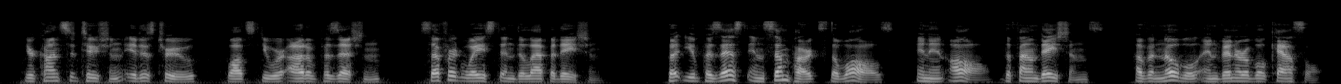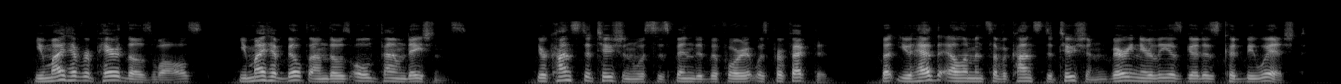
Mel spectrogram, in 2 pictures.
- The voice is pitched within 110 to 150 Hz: Yes, medium, 140 Hz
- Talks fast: No, average, 160 wpm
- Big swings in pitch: No, average, 3.3 semitones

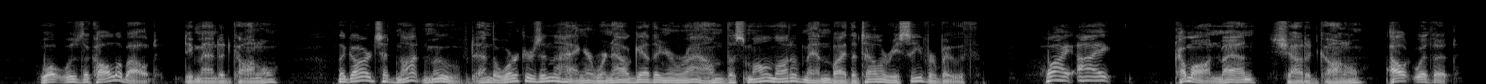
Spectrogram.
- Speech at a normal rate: Yes, average, 170 wpm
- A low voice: Yes, low, 105 Hz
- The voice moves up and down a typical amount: No, wide, 7.9 semitones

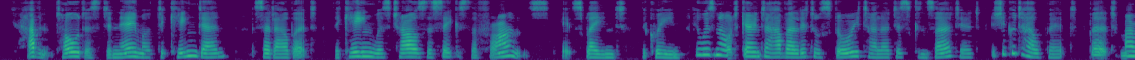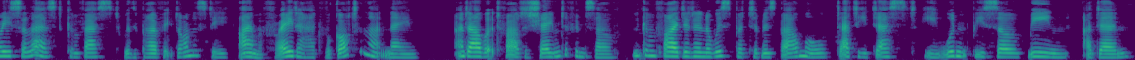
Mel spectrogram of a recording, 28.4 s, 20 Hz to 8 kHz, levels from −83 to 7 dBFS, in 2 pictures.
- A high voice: Yes, high, 195 Hz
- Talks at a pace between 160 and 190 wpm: Yes, average, 165 wpm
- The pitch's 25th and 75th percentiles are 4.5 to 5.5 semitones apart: No, average, 3.5 semitones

